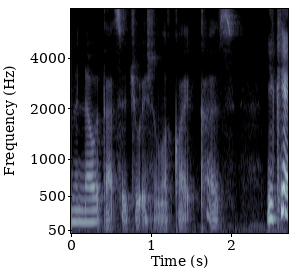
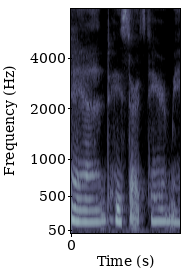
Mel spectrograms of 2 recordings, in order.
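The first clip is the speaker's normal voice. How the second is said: ordinary talk, nothing marked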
